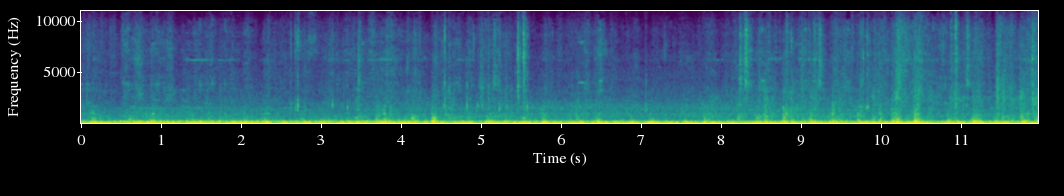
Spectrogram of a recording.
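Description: Steady low rumble of the Afrosiyob high-speed train running at speed, heard from inside a passenger car, with occasional light clicks and rattles.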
